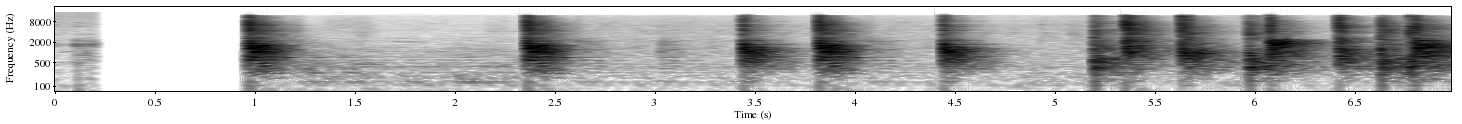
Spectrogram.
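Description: Several men clap their hands, slowly at first and then faster.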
